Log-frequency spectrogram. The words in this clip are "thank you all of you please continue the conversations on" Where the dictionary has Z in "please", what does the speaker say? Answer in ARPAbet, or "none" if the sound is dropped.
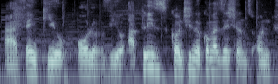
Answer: Z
